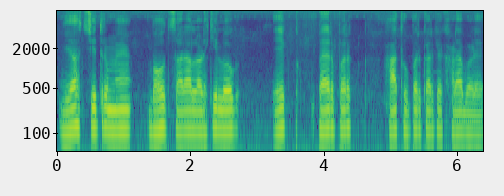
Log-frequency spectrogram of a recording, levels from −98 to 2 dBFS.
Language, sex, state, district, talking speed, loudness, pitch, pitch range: Bhojpuri, male, Jharkhand, Palamu, 140 wpm, -18 LUFS, 115 Hz, 110-120 Hz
